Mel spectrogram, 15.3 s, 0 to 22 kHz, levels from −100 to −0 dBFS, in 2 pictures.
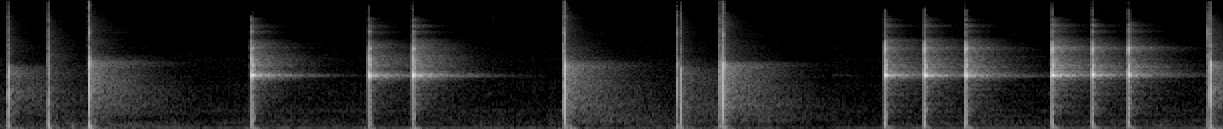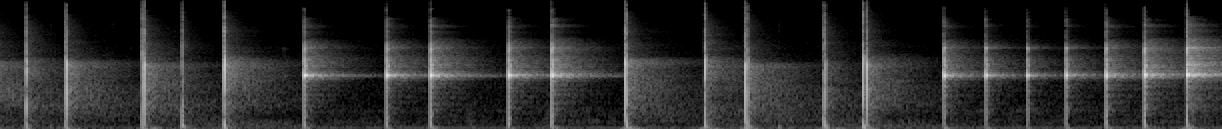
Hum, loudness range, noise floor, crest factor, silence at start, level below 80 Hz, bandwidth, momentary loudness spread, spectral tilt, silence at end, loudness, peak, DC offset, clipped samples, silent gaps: none; 4 LU; -78 dBFS; 28 dB; 0.55 s; -60 dBFS; over 20 kHz; 17 LU; -0.5 dB/octave; 0.05 s; -25 LUFS; -2 dBFS; under 0.1%; under 0.1%; none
